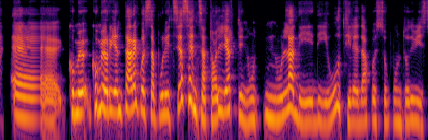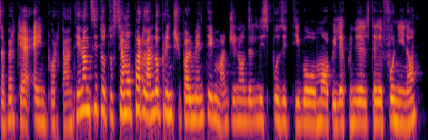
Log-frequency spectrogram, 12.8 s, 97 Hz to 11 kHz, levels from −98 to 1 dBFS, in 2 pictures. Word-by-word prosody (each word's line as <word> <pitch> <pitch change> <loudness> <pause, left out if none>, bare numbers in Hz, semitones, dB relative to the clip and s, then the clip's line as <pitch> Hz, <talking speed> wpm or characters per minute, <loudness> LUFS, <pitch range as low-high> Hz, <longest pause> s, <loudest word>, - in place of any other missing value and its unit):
ehm, 195 - 0
come 245 0 +5
come 295 -2 +3
orientare 260 +3 +6
questa 245 -5 0
pulizia 230 - 0
senza 275 - +3
toglierti 250 +4 +1
nu 190 +2 -5
nulla 220 +6 +3
di 180 -4 -2
di 175 -2 -6
utile 180 - -2
da 180 +1 -4
questo 185 -1 -8
punto 180 -1 -7
di 190 - -2
vista 170 -2 -6
perché 185 -2 -3
è 190 - +1
importante. 170 +2 -7
Innanzitutto, 265 -3 +1
stiamo 235 +3 +1
parlando, 250 -2 +4
principalmente, 205 -3 -2
immagino, 185 -1 -6
del 180 0 -7
dispositivo 180 -2 -3
mobile, 175 -1 -2
quindi 180 +1 -5
del 175 -1 -1
telefonino. 180 +3 -1
195 Hz, 150 wpm, -25 LUFS, 180-235 Hz, -, orientare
